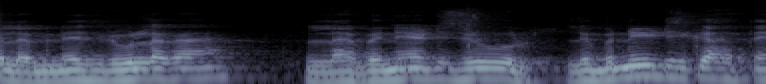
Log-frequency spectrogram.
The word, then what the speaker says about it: Leibnitz: आपका integral calculus का लिबनिट्ज rule. लिबनिट्ज, LIBNITZ, है ना। लिबनिट्ज हम लोग लेबनिट्ज कह देते हैं शॉर्ट में। तो आप प्रोनाउंस कुछ भी करिए, कुल मिला के रूल्स का ध्यान रखिए।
